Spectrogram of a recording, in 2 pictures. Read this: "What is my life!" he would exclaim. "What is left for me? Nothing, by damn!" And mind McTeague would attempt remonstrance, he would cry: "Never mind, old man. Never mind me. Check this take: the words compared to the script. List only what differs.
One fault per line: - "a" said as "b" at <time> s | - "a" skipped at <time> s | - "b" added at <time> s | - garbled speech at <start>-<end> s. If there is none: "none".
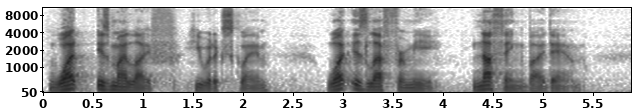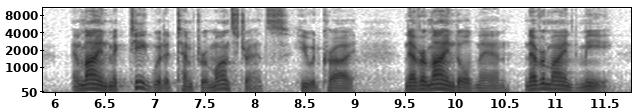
none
